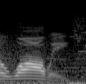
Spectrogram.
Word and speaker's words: Wily: So on that, it seems like the pronunciation is like Dr. Wily, and then in Mega Man 8, Dr. Light's voice actor, yeah, he literally says Dr. Wowie.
